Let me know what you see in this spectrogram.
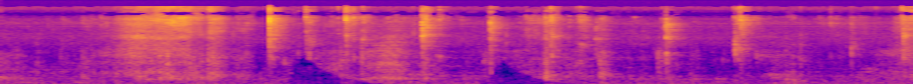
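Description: Chewing and biting into chicken biryani on the bone, eaten by hand. Faint wet mouth clicks and smacks come at irregular intervals, about one a second.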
